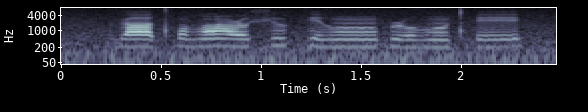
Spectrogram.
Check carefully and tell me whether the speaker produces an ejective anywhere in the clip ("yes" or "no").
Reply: no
